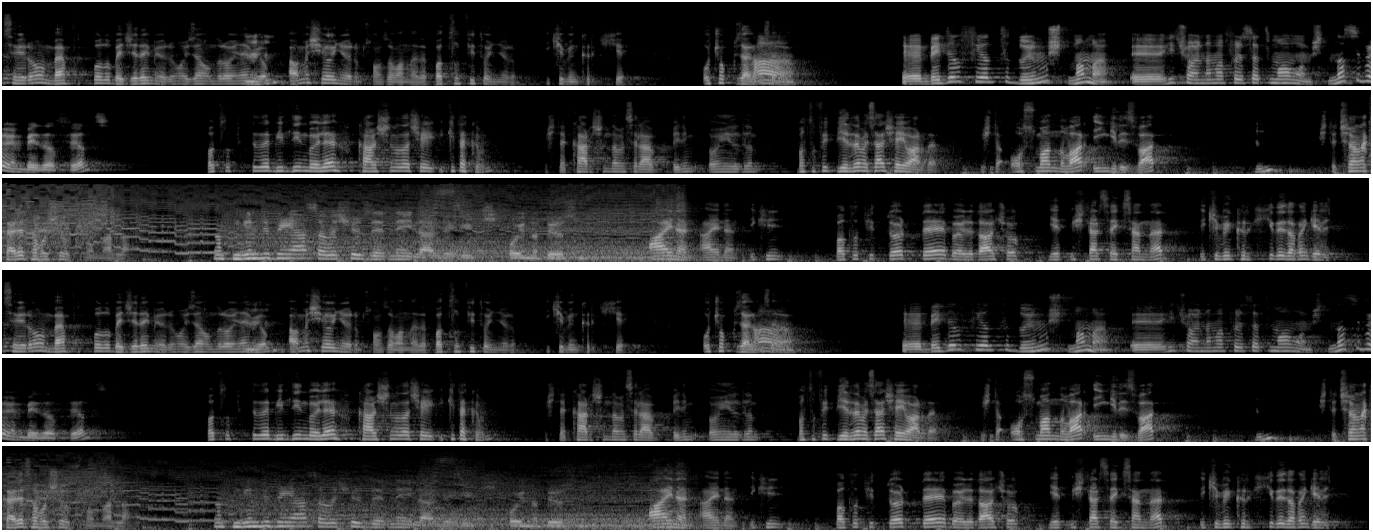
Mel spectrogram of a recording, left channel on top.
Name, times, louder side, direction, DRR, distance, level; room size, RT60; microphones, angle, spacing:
voice 1, 0.0-5.1 5.5-6.2 7.0-7.9 15.7-18.6 19.1-21.3 21.7-23.0 23.5-25.2 27.1-28.7 33.8-35.2 35.7-37.6 37.8-39.0 39.4-40.7, equal, ahead, 10 dB, 0.6 m, -31 dB
voice 2, 2.4-2.8 7.5-7.9 9.0-14.7 26.2-26.5 29.5-33.3, left 3 dB, 85° left, 14 dB, 0.8 m, -31 dB
sound 1, 22.2-39.5, right 1 dB, 80° right, 1.6 m, -52 dB
sound 2, 27.4-34.2, left 4 dB, 35° left, 1.9 m, -37 dB
29.0 x 11.0 x 8.9 m, 1.1 s
head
